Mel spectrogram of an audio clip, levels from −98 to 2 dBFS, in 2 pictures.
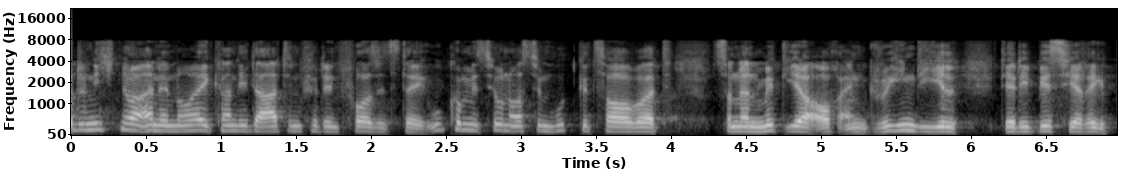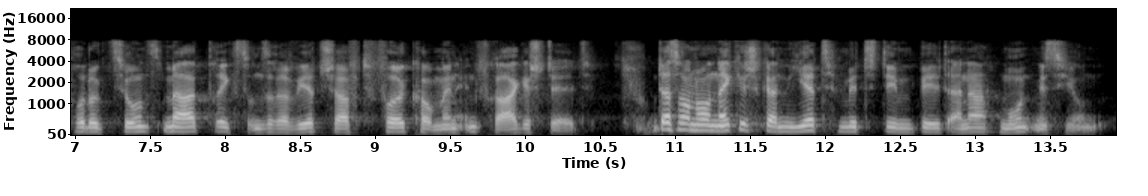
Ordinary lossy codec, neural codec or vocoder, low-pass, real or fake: none; codec, 16 kHz, 8 kbps, FunCodec, trained on LibriTTS, 25 frames a second; none; fake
